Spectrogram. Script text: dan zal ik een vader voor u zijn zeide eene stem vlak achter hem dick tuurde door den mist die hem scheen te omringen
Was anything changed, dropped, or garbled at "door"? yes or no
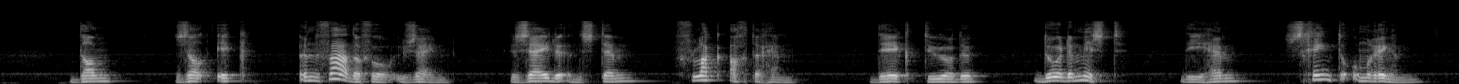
no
